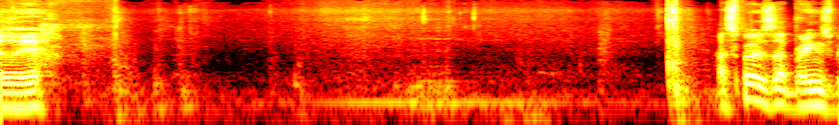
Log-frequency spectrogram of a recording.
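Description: A fridge door opens with a soft thud.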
